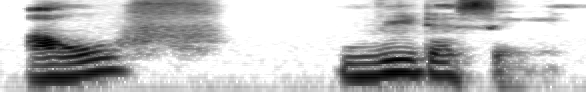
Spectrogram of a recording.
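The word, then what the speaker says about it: Auf Wiedersehen: The next particular greeting that we are going to learn today is of vidine of vidine. What is this of viden? It means goodbye of vidine pronunciation of vidin.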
